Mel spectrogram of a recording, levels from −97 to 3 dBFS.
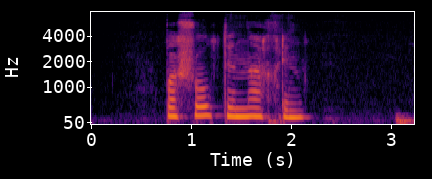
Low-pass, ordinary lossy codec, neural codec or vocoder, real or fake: none; none; none; real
